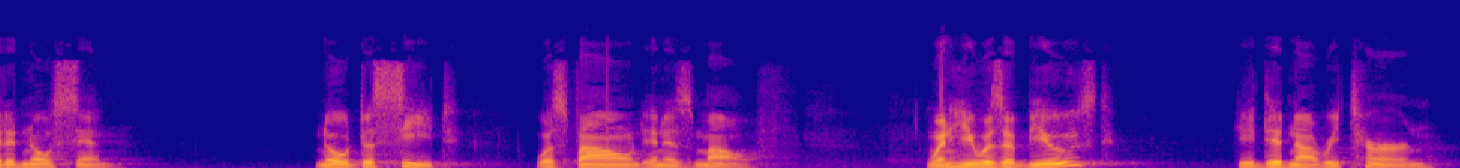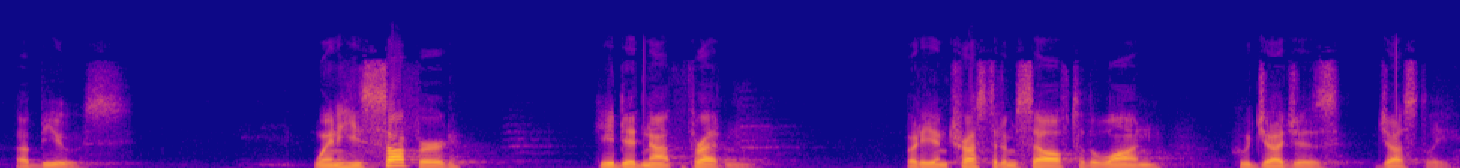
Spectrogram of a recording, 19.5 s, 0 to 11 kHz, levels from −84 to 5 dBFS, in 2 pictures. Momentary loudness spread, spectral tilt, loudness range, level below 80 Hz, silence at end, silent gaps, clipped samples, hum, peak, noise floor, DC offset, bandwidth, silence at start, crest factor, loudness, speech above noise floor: 16 LU; -7 dB/octave; 5 LU; -54 dBFS; 0.1 s; none; under 0.1%; none; 0 dBFS; -70 dBFS; under 0.1%; 8.6 kHz; 0 s; 20 dB; -19 LUFS; 52 dB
